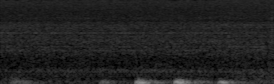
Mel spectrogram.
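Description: Near silence with a few soft, low thumps, three of them close together about a second in.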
